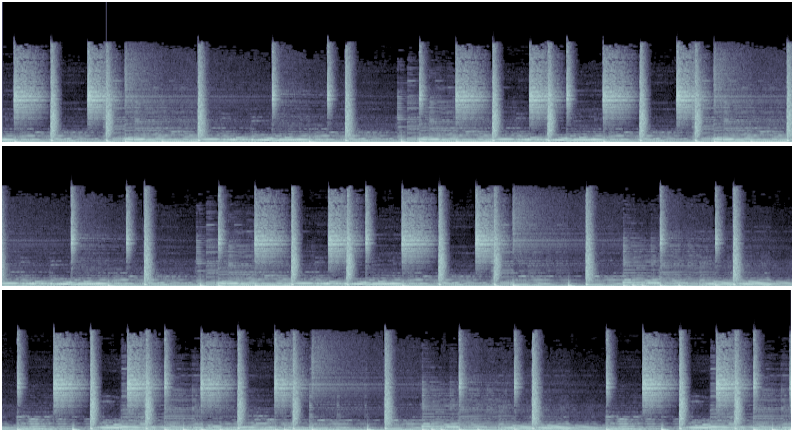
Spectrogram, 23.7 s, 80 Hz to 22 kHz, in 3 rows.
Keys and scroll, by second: 7.6 space, 10.7 shift+l, 12.5 space, 13.6 g, 22.1 m.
